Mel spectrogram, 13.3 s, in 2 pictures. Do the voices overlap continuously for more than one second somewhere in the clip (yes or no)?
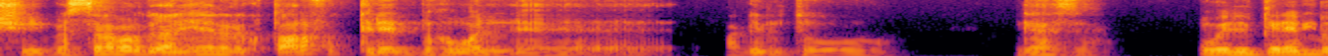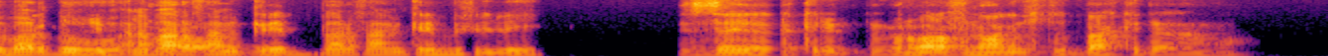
yes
